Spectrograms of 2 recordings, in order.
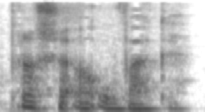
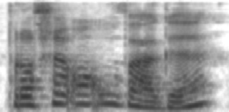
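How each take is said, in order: First: Said in the usual way. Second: Raised, higher and louder announcement; calling for attention. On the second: Acted. Someone asking a meeting for attention, calling out. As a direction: call the room to order. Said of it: "czyli jeżeli ktoś mówi".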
